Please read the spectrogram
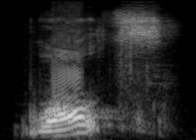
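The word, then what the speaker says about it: Walz: uh you know the thing how do you pronounce the kamala's VP candidates last name Waltz okay is he as bad as people say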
